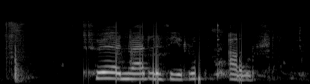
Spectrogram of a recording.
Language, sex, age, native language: Icelandic, female, 10, Icelandic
